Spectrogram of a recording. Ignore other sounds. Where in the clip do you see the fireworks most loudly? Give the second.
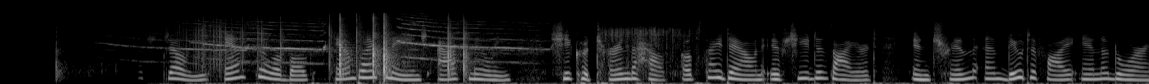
4 s.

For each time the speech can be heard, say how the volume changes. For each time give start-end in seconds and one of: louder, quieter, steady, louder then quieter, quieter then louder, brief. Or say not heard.
1.4-11.4 steady.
